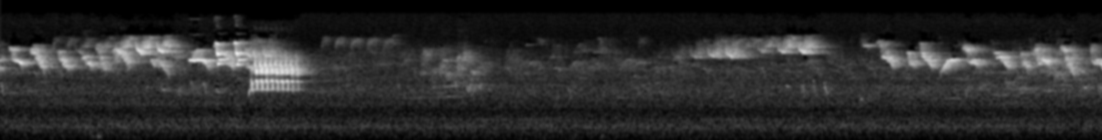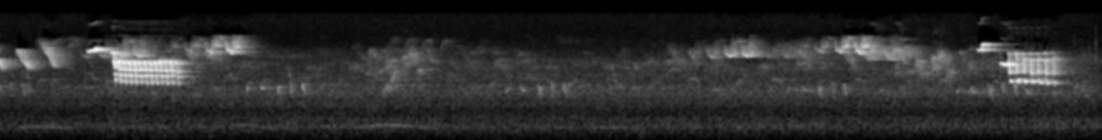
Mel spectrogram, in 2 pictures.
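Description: Japanese robin singing: runs of rapid high twittering notes, each ending in a louder, lower trill, three times about twelve seconds apart.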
